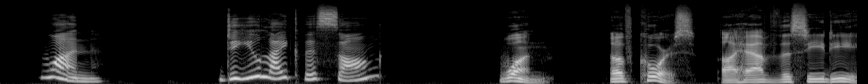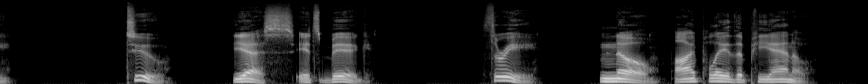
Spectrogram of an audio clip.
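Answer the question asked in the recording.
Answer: 1: Of course, I have the CD.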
